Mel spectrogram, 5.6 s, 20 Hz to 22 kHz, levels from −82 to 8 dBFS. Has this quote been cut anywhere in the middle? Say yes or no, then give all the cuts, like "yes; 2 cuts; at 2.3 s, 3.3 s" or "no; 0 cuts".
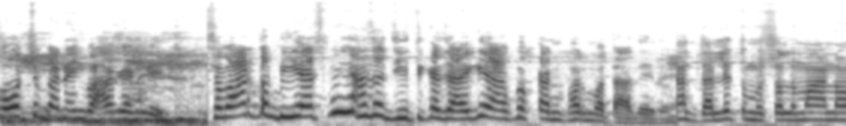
yes; 2 cuts; at 1.4 s, 4.5 s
